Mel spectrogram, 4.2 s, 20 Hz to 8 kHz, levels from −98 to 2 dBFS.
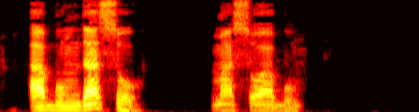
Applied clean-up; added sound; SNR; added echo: neural mask model Resemble Enhance denoiser.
